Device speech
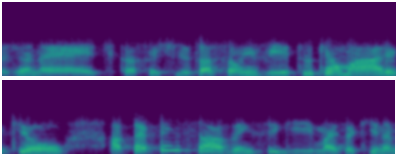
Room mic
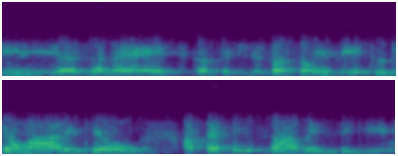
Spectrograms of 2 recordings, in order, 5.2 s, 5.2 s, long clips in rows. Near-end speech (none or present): none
